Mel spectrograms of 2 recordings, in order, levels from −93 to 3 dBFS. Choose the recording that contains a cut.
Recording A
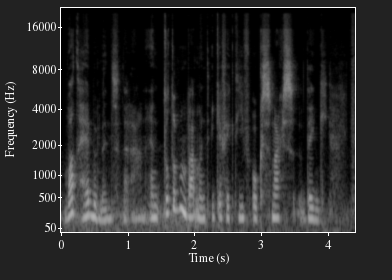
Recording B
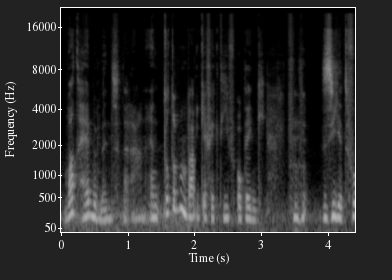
B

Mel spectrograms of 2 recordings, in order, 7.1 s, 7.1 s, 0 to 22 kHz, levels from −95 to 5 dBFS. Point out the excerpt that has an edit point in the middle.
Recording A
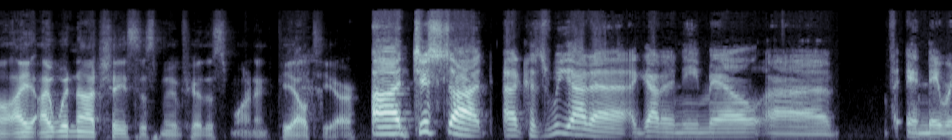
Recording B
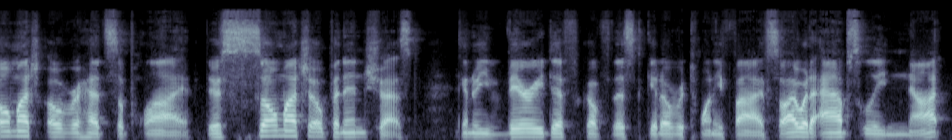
B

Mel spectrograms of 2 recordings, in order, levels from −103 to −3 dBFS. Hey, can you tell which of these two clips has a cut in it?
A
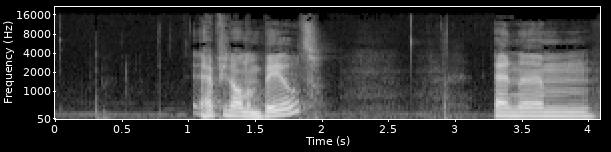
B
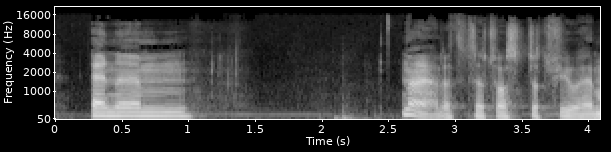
B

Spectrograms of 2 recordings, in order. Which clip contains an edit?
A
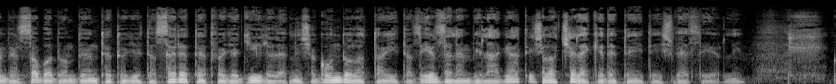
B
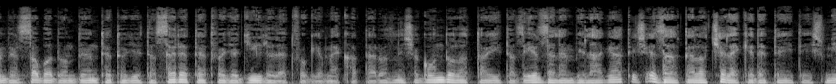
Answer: A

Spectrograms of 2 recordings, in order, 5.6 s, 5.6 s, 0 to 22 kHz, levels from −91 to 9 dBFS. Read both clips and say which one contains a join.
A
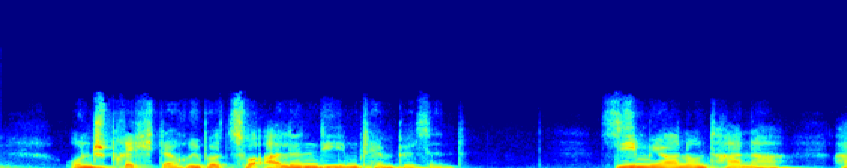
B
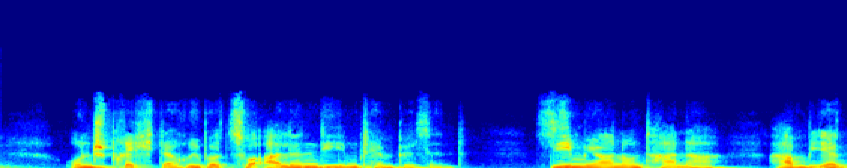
B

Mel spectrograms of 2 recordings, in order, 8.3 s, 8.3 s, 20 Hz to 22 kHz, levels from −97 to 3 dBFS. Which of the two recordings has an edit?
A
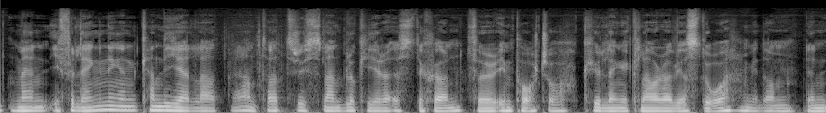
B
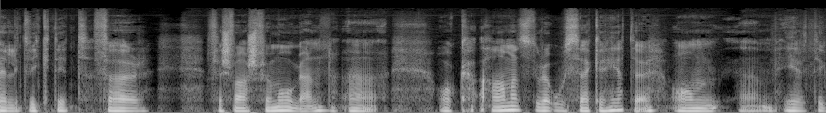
B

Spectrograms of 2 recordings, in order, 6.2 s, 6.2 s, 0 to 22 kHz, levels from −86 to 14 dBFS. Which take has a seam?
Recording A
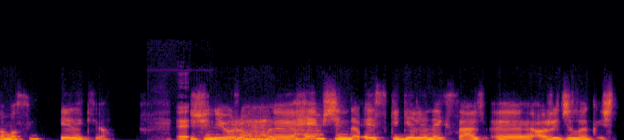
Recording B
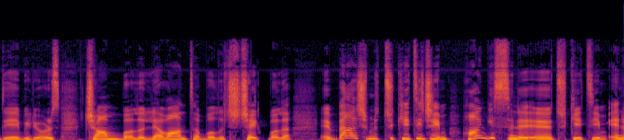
A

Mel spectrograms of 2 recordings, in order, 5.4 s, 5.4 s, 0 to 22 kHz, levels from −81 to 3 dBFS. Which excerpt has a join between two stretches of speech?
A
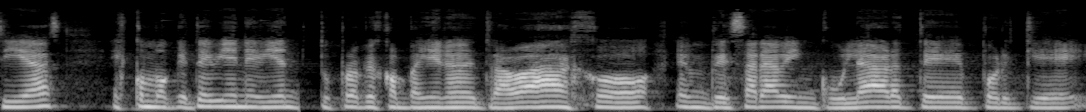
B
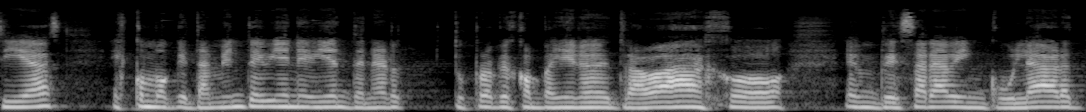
A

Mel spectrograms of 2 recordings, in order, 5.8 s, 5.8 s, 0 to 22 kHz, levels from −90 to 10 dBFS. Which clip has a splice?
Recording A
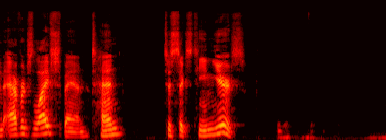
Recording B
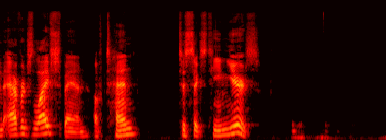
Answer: A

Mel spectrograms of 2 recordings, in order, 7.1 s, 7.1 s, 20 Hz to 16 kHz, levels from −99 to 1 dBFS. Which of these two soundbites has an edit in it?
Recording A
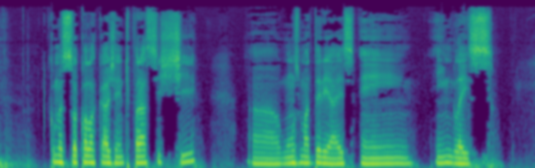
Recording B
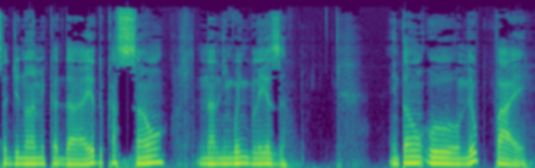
B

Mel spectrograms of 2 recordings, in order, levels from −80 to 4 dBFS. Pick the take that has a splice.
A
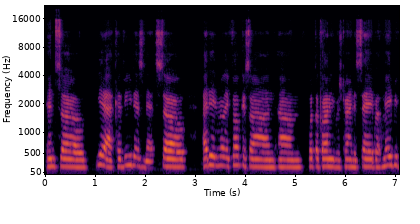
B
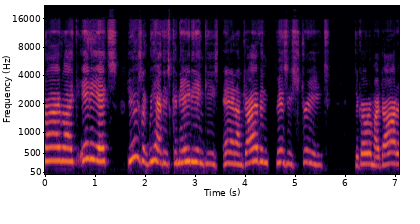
B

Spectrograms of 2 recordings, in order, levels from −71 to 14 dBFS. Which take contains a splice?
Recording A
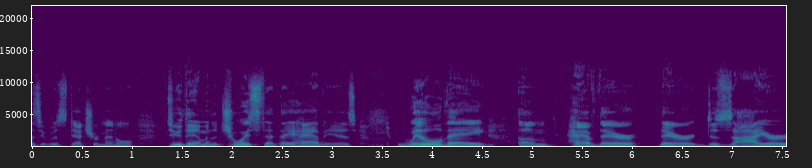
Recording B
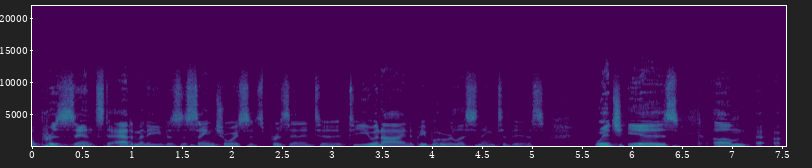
A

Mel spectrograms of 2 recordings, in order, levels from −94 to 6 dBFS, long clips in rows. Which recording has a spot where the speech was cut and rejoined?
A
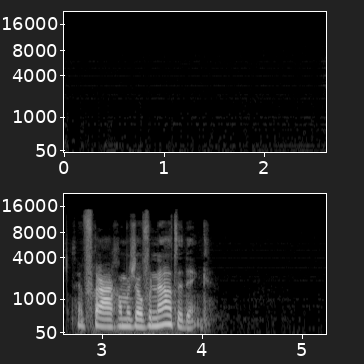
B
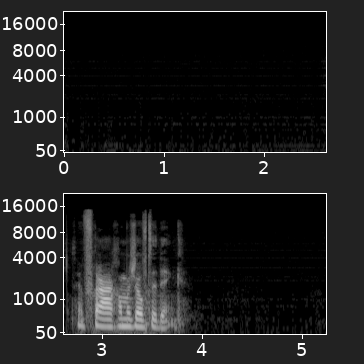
B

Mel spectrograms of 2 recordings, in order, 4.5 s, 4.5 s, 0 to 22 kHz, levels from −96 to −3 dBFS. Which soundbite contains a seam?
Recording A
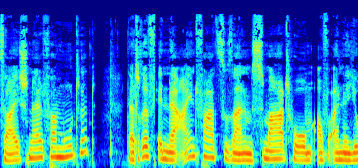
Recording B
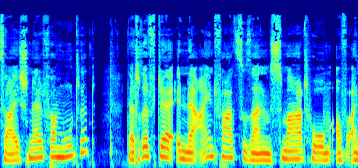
A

